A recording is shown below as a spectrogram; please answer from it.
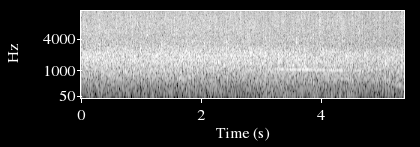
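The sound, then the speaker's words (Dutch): Loud, dense audience applause fills the whole stretch as a steady, unbroken roar of many hands clapping, with no pauses or voices standing out. “Geef ze nog een enorm applaus, dames en heren. Bravo.”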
